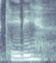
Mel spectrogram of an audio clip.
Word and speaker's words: Cady: Her name is Cady. Cady Heron. Where are you, Cady? That's me. It's pronounced like Katie. Her name is Cady? It's Katie. Katie Heron.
